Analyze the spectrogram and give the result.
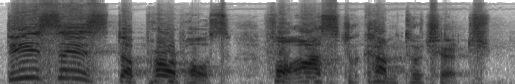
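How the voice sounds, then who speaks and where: A man interpreting a sermon into a pulpit microphone in a church, halting and restarting as he goes. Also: high voice, very animated, sharp tone, slightly rough.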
